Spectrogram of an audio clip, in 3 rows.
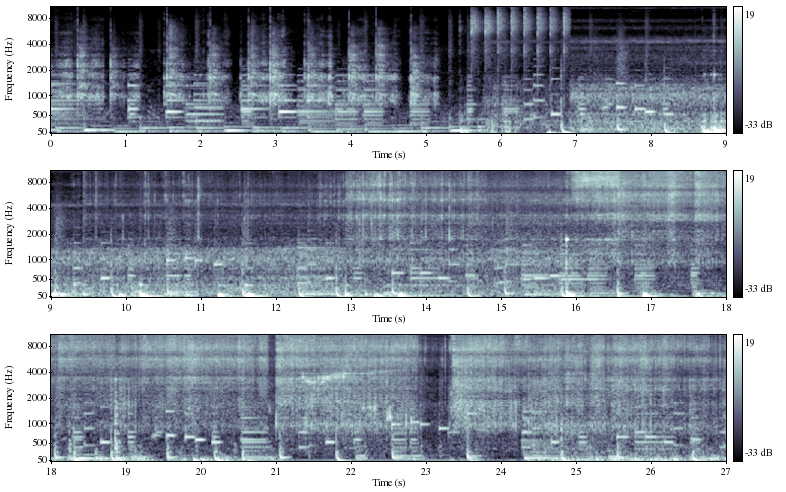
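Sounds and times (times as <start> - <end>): garlic sizzling in a frying pan: 8.8 - 27.0.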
